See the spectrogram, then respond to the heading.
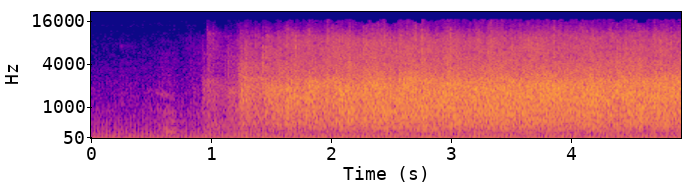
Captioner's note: public applauding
